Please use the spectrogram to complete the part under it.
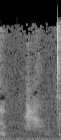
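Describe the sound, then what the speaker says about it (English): A pet cat meows faintly in the background of a room while a person speaks a word nearby. "I don't know if you can hear in the background, my cat is going crazy"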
